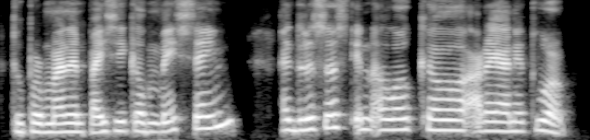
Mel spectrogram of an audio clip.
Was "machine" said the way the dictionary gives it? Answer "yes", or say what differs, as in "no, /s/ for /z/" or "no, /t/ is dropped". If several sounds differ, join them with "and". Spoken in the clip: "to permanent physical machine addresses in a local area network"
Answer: no, /s/ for /ʃ/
